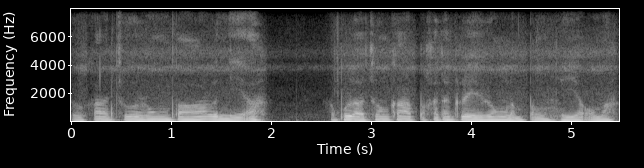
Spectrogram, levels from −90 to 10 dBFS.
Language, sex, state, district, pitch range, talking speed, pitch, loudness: Mizo, male, Mizoram, Aizawl, 110-120 Hz, 240 wpm, 115 Hz, -15 LUFS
